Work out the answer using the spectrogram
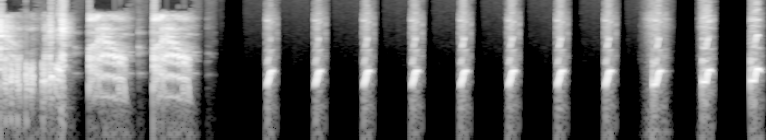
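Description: White-breasted Waterhen: a burst of harsh, croaking chatter, then a steady run of about eleven short hollow 'kook' notes, two every second.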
